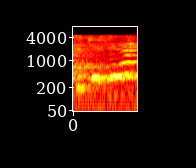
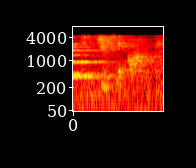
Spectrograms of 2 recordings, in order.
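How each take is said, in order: First: High, eager did you see that; bragging to the whole room; high gloating. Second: Whispered gloat. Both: Retold or imitated. Mimics his own gloating.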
